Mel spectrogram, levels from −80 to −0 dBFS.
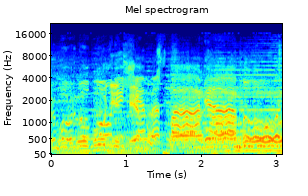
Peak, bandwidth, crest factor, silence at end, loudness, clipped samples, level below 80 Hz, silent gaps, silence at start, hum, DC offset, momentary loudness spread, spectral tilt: -4 dBFS; 16.5 kHz; 14 dB; 0 s; -18 LUFS; under 0.1%; -38 dBFS; none; 0 s; none; under 0.1%; 6 LU; -4 dB/octave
